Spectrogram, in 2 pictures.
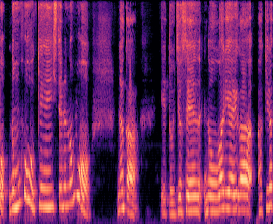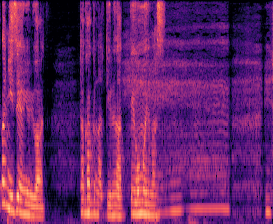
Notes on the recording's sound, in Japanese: クリスマスのコスチュームもつけながらZoomでお話を伺いました。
